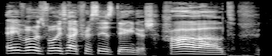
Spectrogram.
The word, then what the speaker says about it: Harald: Left us with nothing when you pledged for King Harald. We took only That what was the we Danish deserved. pronunciation. Right, Eivor's voice actress is Danish. Harald instead of Harald. Or Old Norse Haraldur.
